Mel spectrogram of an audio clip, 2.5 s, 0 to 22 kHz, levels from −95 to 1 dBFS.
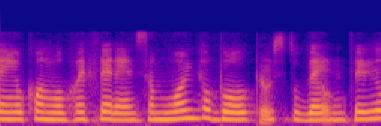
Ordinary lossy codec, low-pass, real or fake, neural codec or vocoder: none; none; fake; codec, 16 kHz, 0.5 kbps, FreqCodec, larger model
